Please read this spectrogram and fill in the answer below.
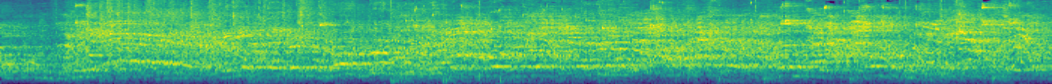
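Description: Indistinct spectators talking and calling out in a gymnasium, with a basketball bouncing on the hardwood court now and then.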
